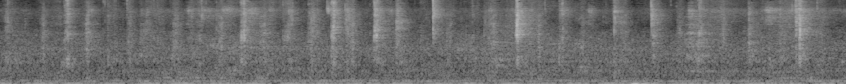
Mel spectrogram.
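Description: A person chewing crisp lettuce close to the microphone: a string of small, irregular crunches and mouth clicks over a steady low hum.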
